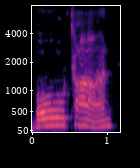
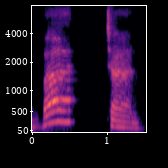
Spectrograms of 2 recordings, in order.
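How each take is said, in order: First: The first vowel sounds like 'o'. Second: The first vowel is a short 'uh'. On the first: The speaker calls it wrong. "some Japanese uh, pronounce this botan, but it's not botan" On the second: The speaker calls it right. "It's the short U"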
